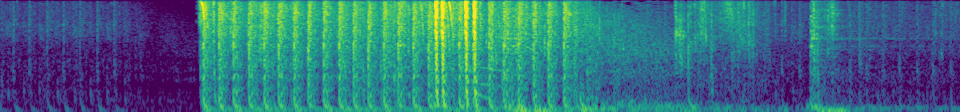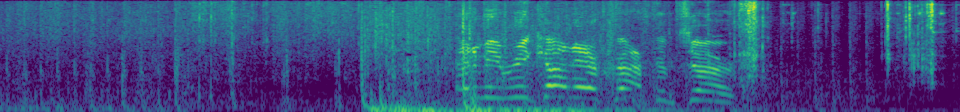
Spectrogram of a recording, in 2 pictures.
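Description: A submachine gun fires rapid, loud bursts.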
